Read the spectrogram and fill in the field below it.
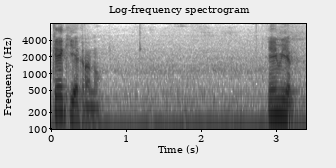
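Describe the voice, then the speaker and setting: A man's voice: a little high, lively intonation, normal speed, a little hiss or hum. A father, chatting at home with his toddler, coaxing and scolding by turns and repeating words for her. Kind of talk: casual family chat with a toddler.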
